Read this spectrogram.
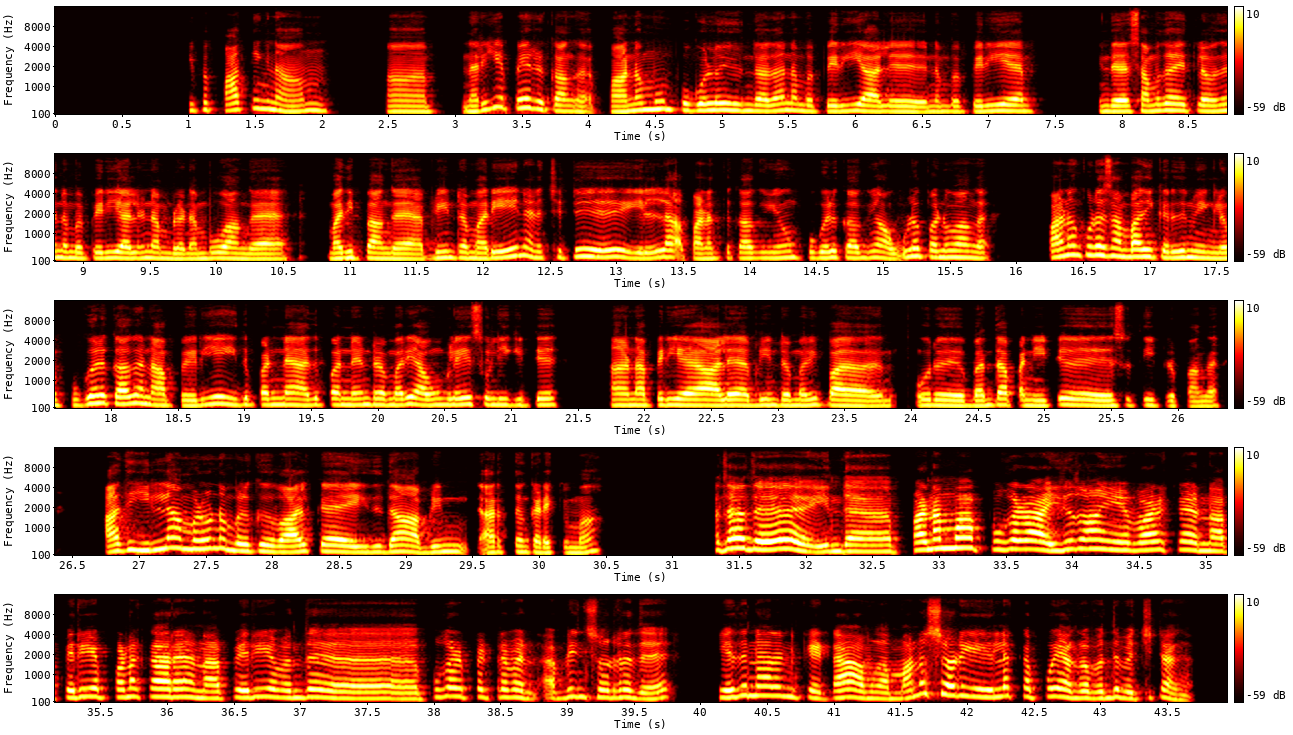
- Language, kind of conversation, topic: Tamil, podcast, பணமும் புகழும் இல்லாமலேயே அர்த்தம் கிடைக்குமா?
- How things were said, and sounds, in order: other background noise; drawn out: "வந்து"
